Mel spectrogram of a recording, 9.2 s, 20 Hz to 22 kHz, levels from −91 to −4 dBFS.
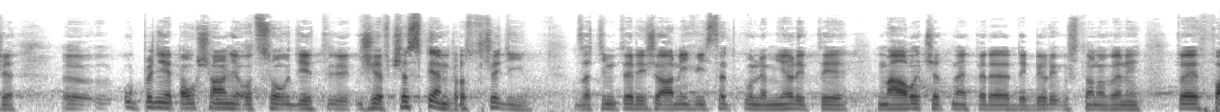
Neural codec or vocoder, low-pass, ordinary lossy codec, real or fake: codec, 44.1 kHz, 3.4 kbps, Pupu-Codec; 14.4 kHz; MP3, 64 kbps; fake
